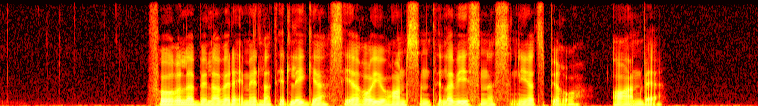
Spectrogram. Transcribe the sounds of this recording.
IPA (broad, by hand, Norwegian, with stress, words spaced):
ˈfoːʁəˌløːbɪ ˈlɑː ˈʋiː ˈdeː ˌɪˈmɪdləʁˌtiːd ˈlɪɡə ˈsiːə ˈʁɔʏ jʊˈhɑnsən ˈtɪl ɑˈʋiːsn̩əs ˈnyːheːtspʏˌʁoː ʔɑːænˈbeː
